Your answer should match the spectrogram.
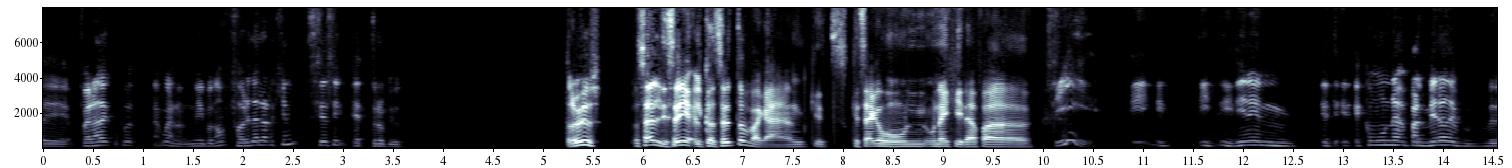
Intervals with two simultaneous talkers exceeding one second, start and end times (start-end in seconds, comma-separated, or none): none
